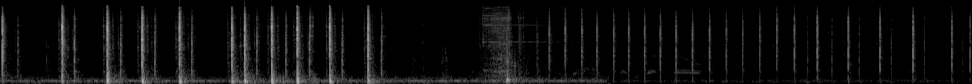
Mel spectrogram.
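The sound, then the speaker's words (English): Crisp clacks of a manual typewriter, one of 10 or 12 typewriters kept in the Chronicle's archive, being typed on in a steady, brisk rhythm, with a low rumbling hum underneath for the first half before the keystrokes continue more cleanly. “like I would say 10 or 12 typewriters down here, and it's like there's one from each decade.”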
